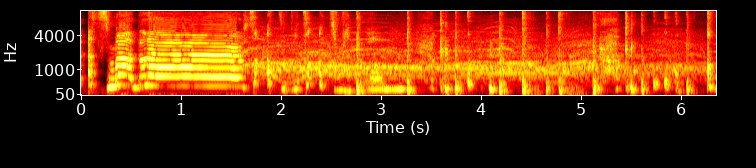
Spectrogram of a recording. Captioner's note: comic cheering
